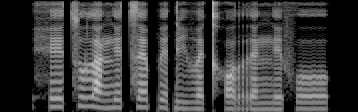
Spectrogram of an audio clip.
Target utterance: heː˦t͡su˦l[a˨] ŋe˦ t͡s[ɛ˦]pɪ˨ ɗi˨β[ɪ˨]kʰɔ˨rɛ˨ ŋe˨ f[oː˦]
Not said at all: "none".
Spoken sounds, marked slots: a˨, ɛ˦, ɛ˨, oː˦

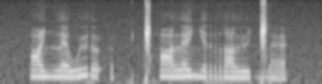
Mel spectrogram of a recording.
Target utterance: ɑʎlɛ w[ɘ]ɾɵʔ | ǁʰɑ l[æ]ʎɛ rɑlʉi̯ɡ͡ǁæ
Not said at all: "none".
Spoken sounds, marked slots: ʉ, ɛ

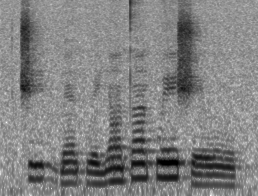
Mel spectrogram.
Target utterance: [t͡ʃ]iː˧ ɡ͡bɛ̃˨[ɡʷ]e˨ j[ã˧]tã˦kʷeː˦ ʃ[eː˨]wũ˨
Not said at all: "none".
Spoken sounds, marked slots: t͡ʃ, kʷ, ã˧, eː˨

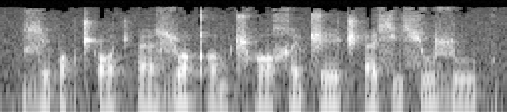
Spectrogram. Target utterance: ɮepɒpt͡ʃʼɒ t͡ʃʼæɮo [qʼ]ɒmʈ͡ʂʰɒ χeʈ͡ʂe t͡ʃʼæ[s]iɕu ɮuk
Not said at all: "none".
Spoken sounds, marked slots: qʼ, ɕ

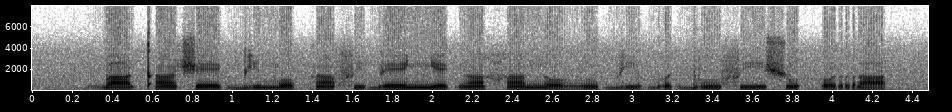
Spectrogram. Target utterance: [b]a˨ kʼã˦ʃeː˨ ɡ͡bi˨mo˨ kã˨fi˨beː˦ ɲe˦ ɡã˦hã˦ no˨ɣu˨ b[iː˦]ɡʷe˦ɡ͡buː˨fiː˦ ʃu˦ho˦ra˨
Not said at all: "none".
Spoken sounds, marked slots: ɡ͡b, iː˨

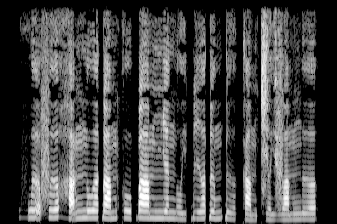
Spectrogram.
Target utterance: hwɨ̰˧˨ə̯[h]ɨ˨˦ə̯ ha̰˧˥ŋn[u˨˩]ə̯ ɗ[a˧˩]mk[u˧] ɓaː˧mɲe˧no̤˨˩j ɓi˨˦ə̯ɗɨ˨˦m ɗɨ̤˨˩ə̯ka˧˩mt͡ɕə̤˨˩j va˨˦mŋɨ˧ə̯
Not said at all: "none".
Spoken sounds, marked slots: f, u˧, a˨˦, u˧

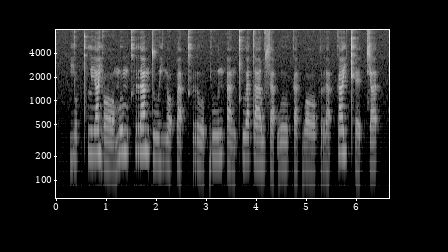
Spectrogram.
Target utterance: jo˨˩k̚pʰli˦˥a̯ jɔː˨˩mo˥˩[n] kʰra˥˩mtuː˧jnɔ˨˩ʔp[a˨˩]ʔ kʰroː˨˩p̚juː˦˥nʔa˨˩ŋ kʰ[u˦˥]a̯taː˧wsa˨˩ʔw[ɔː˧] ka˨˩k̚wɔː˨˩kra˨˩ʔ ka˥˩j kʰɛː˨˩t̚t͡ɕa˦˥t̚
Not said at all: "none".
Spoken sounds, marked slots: m, a˨˩, u˦˥, oː˧

